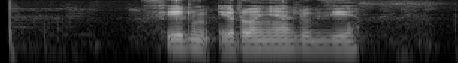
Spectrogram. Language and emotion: Russian, neutral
